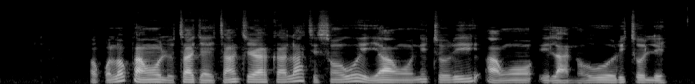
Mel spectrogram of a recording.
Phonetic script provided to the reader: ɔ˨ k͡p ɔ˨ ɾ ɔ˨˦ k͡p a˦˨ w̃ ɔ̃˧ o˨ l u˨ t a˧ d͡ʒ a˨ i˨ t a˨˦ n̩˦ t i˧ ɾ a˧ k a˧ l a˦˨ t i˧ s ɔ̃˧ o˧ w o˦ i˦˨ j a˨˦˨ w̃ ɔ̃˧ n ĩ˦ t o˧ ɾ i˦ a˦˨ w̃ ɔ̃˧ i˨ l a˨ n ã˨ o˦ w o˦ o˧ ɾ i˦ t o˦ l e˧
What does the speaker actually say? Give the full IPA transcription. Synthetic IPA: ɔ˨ k͡p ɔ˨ l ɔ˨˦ k͡p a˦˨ w̃ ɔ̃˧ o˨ l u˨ t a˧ d͡ʒ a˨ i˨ t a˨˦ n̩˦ t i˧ ɾ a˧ k a˧ l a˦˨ t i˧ s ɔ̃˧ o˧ w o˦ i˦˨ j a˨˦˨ w̃ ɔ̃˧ n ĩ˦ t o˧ ɾ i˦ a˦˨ w̃ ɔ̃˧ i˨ l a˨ n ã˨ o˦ w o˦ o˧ ɾ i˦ t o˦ l e˧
